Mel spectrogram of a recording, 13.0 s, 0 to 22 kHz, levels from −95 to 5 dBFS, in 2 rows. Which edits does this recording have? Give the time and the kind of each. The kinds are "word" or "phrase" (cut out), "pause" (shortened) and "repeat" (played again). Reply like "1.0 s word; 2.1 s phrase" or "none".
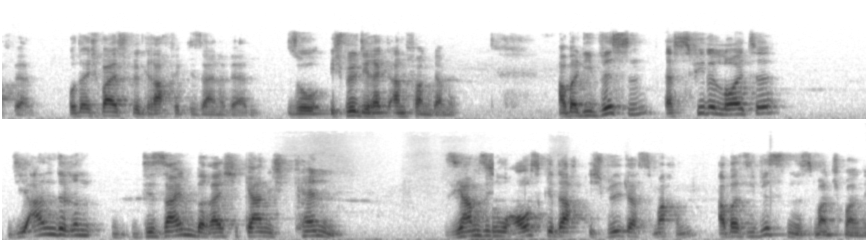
10.2 s word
